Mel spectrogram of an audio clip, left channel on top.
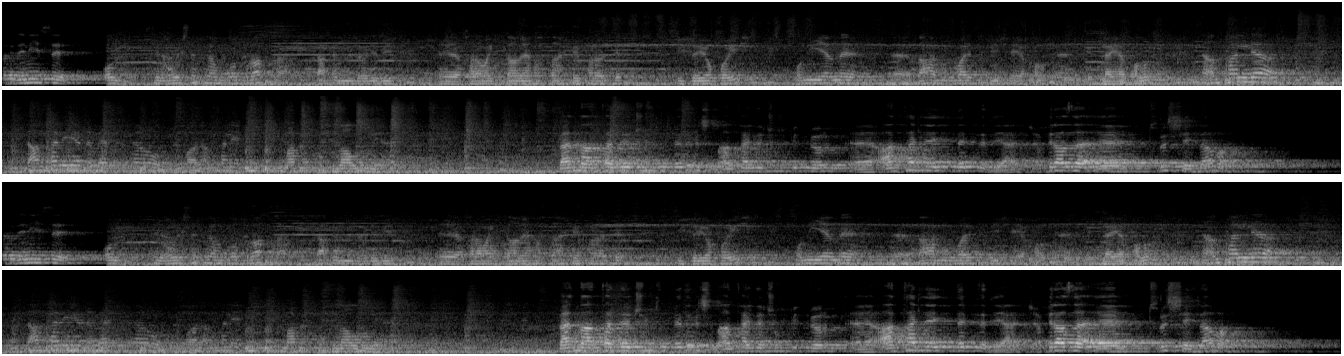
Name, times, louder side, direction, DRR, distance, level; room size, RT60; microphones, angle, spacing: voice 1, 0.1-0.7 1.0-1.2 1.5-6.3 6.7-7.5 7.9-8.6 8.9-12.8 13.6-17.4, left 1 dB, 25° left, 6 dB, 1.2 m, -32 dB
sound 1, 1.0-20.4, left 1 dB, 65° left, 3.2 m, -34 dB
voice 2, 18.4-25.6, right 2 dB, 20° right, 1 dB, 3.0 m, -27 dB
22.5 x 21.5 x 7.4 m, 2.6 s
head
